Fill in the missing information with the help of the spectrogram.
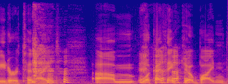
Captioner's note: laughter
